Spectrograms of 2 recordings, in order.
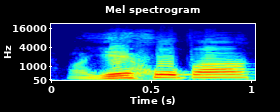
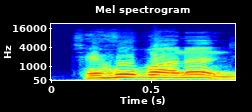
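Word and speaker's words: Jehovah: 그래서 거기서 보면 히브리어로 이제 가보면 예호바 또는 제호바라고 부를 수 있는데 정확한 명칭은 예호바예요. 제호바는 이제 영어식으로 와서 제호바고요. 정확한 히브리식 발음은 예호바가 더 가까운 발음입니다.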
